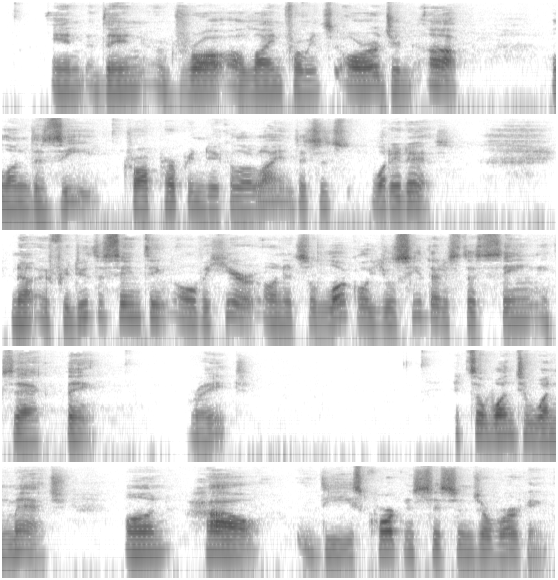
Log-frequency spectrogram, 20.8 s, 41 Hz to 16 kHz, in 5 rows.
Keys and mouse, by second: 2.2 click, 9.9 click, 13.4 click.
